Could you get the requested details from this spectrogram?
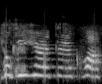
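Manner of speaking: very high, loud, pumped-up excited rambling. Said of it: "she was, like, so pumped".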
